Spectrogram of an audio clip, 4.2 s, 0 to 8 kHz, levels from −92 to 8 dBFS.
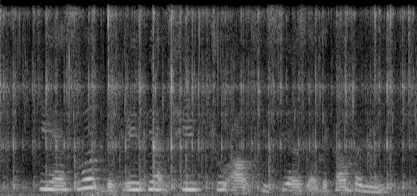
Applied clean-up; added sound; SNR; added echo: none; Rain; 10 dB; none.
